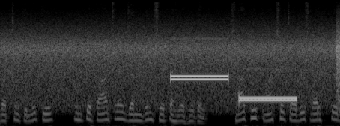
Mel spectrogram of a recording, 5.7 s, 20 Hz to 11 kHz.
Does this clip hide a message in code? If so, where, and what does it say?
Yes: aircraft SELCAL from 2.8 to 5.0 s, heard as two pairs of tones, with a squelch burst at the end and speech in Hindi. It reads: RS-GH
